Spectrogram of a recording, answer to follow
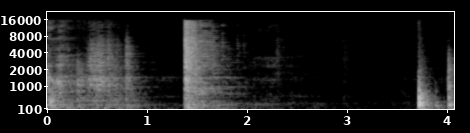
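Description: A glass baking dish taken out of an oven and set down on a wooden board, with two sudden knocks: one about a third of the way in that fades over about a second, and a sharper one near the end.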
